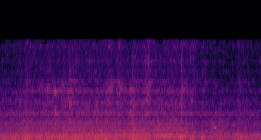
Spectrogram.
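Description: A train in motion, heard from on board: a steady rumble of the wheels running along the track.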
